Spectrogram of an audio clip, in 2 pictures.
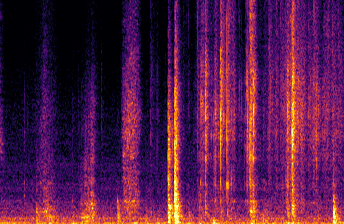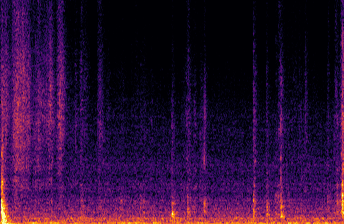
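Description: Trading cards and a cardboard card box being handled on a tabletop: scattered light clicks, taps and rustles, the sharpest about two and a half seconds in, over a low steady hum.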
